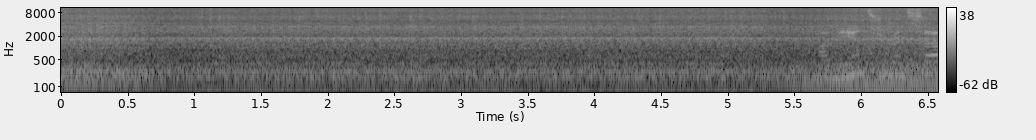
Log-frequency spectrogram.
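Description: A 1999 MEP-803A Tactical Quiet Generator runs with a steady, low diesel drone. Its pitch stays constant, and the engine swells slightly near the end.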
